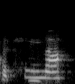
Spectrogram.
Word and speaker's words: Kachina: Just spell that for me, Kachina.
